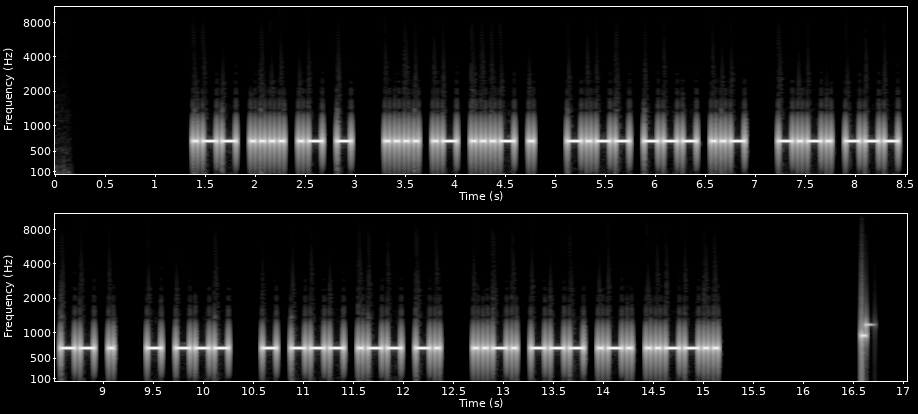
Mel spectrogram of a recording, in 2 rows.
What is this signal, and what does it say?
Morse code, heard as a keyed tone, about 25 wpm, 700 Hz. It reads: WHAT HAVE YOU COME TO TOWN FOR?
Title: Sentences from Top 1000 Words - Review Part 2 - 25wpm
